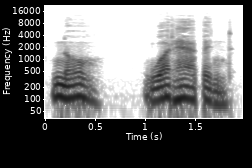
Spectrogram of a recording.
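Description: A man's voice: on the low side, extremely slow, warm tone. A man playing a cocky, skeptical young boxer in a radio drama. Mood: wary, anxious. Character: cocky, skeptical young male boxer turned aviation worker. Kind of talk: radio drama acting with first-person narration.

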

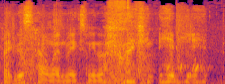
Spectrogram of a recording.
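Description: A man's voice: sits low, a little fast, heavy background noise. A young man joking around while playing a co-op game, full of self-mocking banter. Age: young adult. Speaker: let's play co-host. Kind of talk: casual gaming chat. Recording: game music behind voice chat. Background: game music and battle sounds.

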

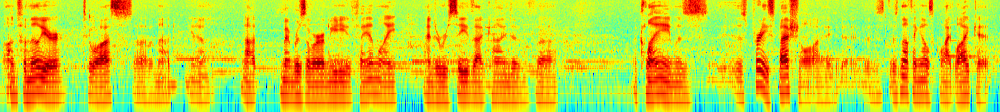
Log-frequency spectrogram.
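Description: A man in his sixties giving a measured documentary interview, often pausing mid-sentence. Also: on the low side, vocal fry. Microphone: lapel mic. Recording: music under the voice.

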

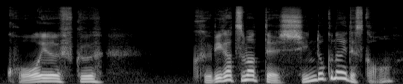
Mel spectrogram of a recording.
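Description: Eager, lively, devoted young man. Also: mid-range voice, normal speed, gravelly, dry recording, full character voice. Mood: relaxed, whiny. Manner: pleading, excitable, murmuring inner monologue. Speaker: voice actor. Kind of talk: Japanese BL drama CD acting.

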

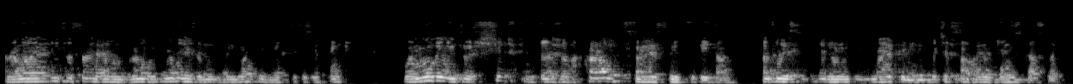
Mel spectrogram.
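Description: A man's voice: medium pitch, fast, mellow, muffled recording. A man in his thirties from Palestine giving a university seminar to students and postdocs, talking loosely with fillers and restarts. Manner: conversational, with frequent fillers and restarts. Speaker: research group leader giving a seminar. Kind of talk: academic seminar talk. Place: lecture room.

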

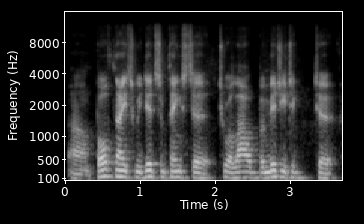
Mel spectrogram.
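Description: Halting middle-aged coach on video call. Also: male voice, mid-range voice, steady tone, a bit bright. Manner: halting, repeats words, many fillers; plain-spoken, frank. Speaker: head hockey coach. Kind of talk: postgame press conference answers. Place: indoor room in front of team backdrop. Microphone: webcam on video call.

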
